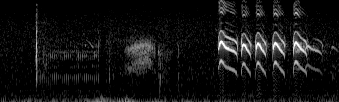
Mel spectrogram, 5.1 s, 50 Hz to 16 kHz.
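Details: Cassin's Kingbird from a family group at Crystal Cove State Park, Moro Canyon, California, 19 December 2021; a sharp tick and faint buzzy note, then five loud, evenly spaced, ringing arched notes in quick succession against quiet background.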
